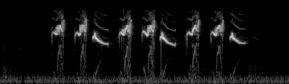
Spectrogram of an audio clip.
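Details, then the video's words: Varied song of a cinereous tit: about eight quick two-part notes, each a sharp high chip sliding down into a falling whistle, delivered in a brisk rhythmic run over faint low hum. "suara burung glatik batu bervariasi"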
